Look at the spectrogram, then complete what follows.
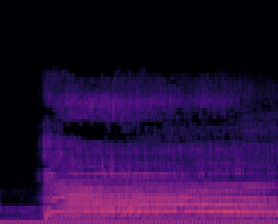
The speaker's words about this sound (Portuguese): E no silêncio se ouve um grito.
